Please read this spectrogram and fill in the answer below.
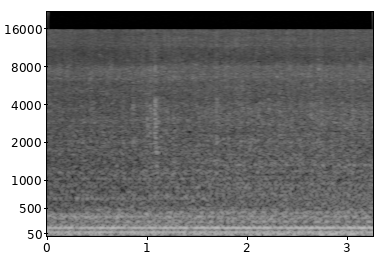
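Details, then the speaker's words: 1980 Ford LN700 truck, 370 big-block V8 four-barrel, 35,000 original miles, sat for years: smooth, deep V8 rumble at steady idle, hitting on all eight, no misses or knocks; a bad exhaust leak is present. "it's hitting on all eight it's got a bad exhaust leak which I saw when I looked at it last week"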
